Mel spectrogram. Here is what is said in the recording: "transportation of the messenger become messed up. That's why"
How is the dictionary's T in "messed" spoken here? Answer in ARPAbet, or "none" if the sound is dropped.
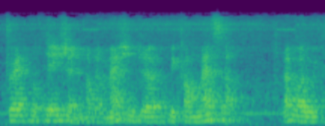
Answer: none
